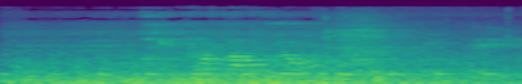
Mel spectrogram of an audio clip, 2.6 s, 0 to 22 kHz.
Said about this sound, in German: Dann fährt der ICE ein und kommt auf Gleis 8 zum Stehen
